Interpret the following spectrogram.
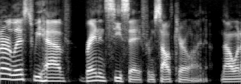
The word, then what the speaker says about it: Cisse: Sissay is how you pronounce it.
